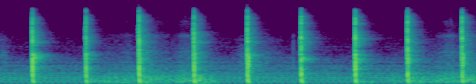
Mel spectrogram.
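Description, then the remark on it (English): Sharp hand claps by a former drummer ring out in a steady, even rhythm, about nine of them in quick succession, crisp, with no voices in between, clapping out how fast his thoughts are. “And so I'm a former drummer, so I'll clap out how fast my thoughts are.”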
